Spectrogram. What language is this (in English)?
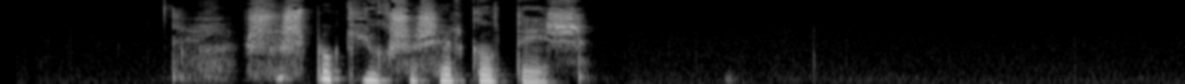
Mari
